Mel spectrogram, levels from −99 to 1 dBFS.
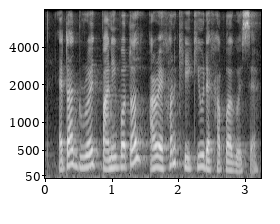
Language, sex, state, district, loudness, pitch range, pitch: Assamese, female, Assam, Kamrup Metropolitan, -17 LUFS, 165-225 Hz, 195 Hz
